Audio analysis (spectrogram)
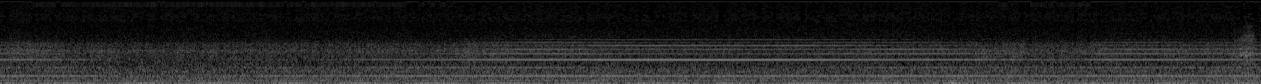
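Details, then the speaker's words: RCA Victor A38 shortwave tube radio fed a sine-wave signal generator: steady ~400 Hz tone with raspy overtone buzz over hiss; scope shows odd waveform, distortion source not found. "well that's a pretty odd looking thing that's what we're hearing it should be a beautiful sine wave"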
